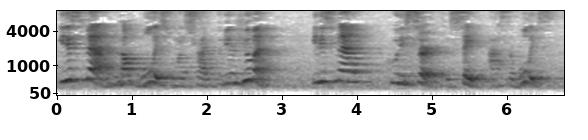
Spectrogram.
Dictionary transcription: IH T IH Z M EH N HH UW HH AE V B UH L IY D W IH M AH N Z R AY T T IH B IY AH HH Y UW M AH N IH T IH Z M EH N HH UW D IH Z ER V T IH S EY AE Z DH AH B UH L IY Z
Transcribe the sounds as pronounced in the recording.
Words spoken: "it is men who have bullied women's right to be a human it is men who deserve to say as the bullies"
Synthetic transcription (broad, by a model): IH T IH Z M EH N HH UW HH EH P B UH L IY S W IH M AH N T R AY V T IH B IY AH HH Y UW M AH N IH T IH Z M EH N HH UW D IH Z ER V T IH S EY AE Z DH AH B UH L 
